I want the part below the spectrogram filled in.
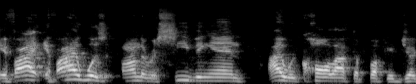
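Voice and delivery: ordinary talk, nothing marked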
